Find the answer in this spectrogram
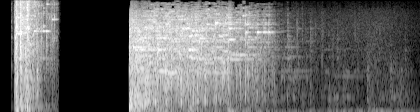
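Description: Glass-shattering sound effect: a short crash, then about a second later a longer shattering crash that breaks off into a faint fading tail.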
